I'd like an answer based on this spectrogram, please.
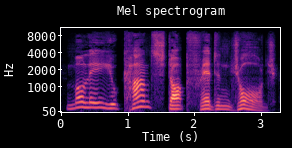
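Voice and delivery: weary, slow voice. A narrator's reading. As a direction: say it wearily. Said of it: "said Mister Weasley wearily".

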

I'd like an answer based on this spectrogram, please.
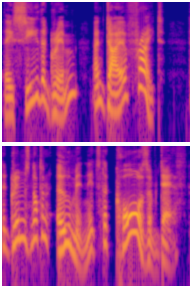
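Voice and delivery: high, emphatic know-it-all; superior. A narrator's reading. Girl explaining Grims to friend, superior tone. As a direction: lecture with smug certainty. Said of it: "in a superior tone".

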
